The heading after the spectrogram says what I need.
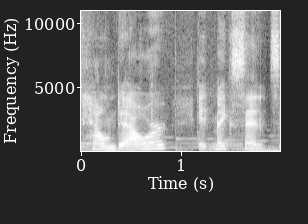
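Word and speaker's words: Houndour: By the way, I know it's pronounced Houndower.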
